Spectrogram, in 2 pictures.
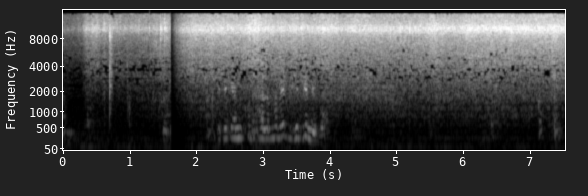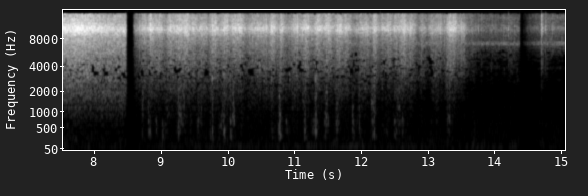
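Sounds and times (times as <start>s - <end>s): rice sizzling in oil: 0.0s - 15.0s
wooden spoon scraping pan: 8.6s - 13.8s.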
